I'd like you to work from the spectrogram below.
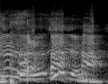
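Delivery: high slow laugh; laughing yeahs. Real, not acted. Laughing at the story.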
